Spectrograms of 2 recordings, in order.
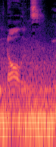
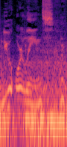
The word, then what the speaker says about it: New Orleans: It's the, I believe you pronounce it Nolens. – I don't. I call it New Orleans.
